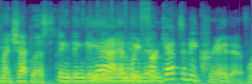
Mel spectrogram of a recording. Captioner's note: imitates bell ringing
